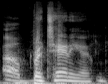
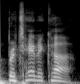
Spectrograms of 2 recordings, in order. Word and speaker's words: Britannica: Britannia. Britannia. Wait, there's a C. Oh, Britannica. Britannica.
